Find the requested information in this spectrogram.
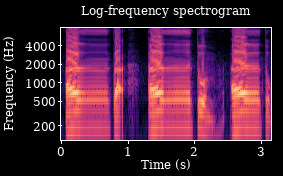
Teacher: ikhfa itu membaca antara izhar dan Idam maka Mak di sini nunnya kita samarkan ke huruf ta langsung seakan-akan kita melafalkan huruf ta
